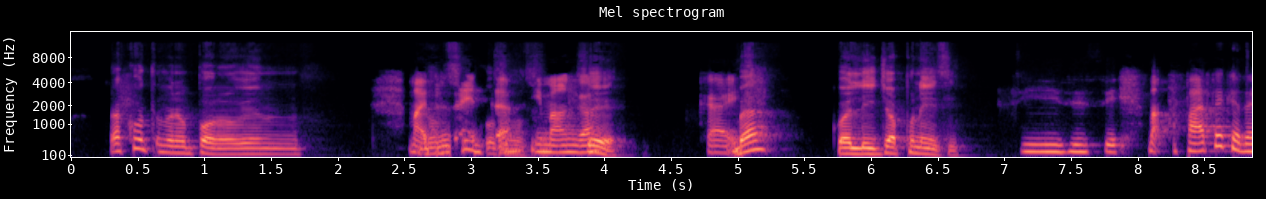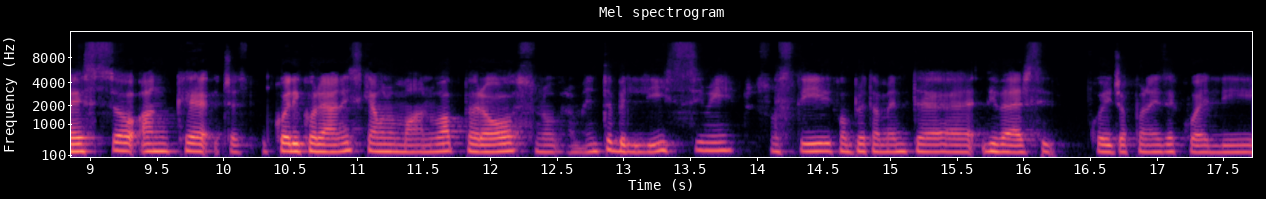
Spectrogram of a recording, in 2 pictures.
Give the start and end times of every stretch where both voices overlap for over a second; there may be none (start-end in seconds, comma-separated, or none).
2.5-4.0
